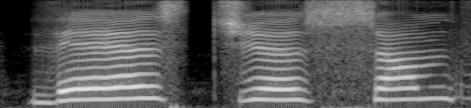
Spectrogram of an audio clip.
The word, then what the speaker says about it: there's just some: there's just some things. 好，there's just 的不发音了，和后面的 something 的 s 直接连在一起，两个 s 发一个 s 的音。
